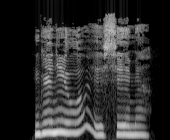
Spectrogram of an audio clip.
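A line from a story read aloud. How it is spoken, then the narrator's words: Snorted. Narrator (Russian): фыркнула Софья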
